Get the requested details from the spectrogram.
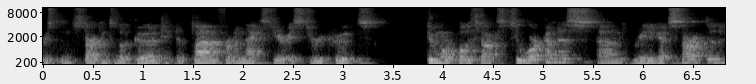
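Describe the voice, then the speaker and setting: The pace here is moderate, with ordinary pitch variation. It is an unremarkable speaking voice. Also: man, fairly high pitch for a man. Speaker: researcher presenting at workshop. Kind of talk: technical presentation; Q&A answer.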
